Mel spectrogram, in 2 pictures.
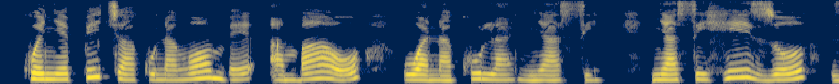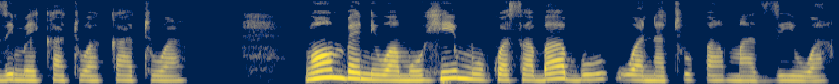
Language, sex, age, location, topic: Swahili, female, 25-35, Nakuru, agriculture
